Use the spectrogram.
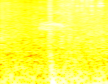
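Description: A Bombarda blasting spell goes off in Hogwarts Legacy, a short bright whoosh followed by a low booming burst at mid-clip, fairly close over a steady rumbling game background.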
